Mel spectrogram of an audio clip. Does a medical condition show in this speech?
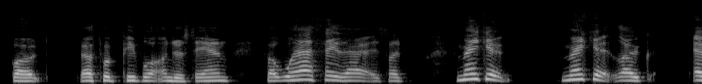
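Yes: cerebral palsy.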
